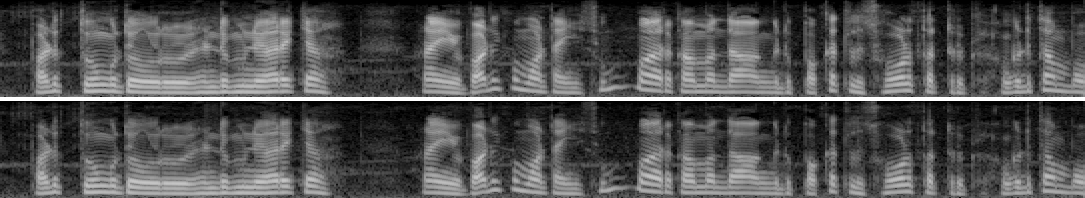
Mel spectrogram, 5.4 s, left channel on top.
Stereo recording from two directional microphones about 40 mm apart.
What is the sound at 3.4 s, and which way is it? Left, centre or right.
Speech, centre.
